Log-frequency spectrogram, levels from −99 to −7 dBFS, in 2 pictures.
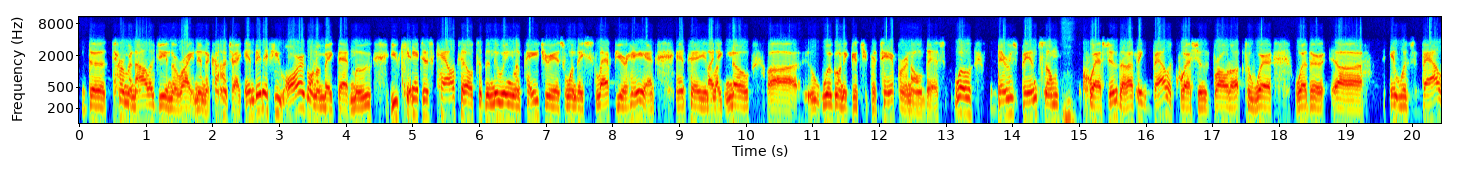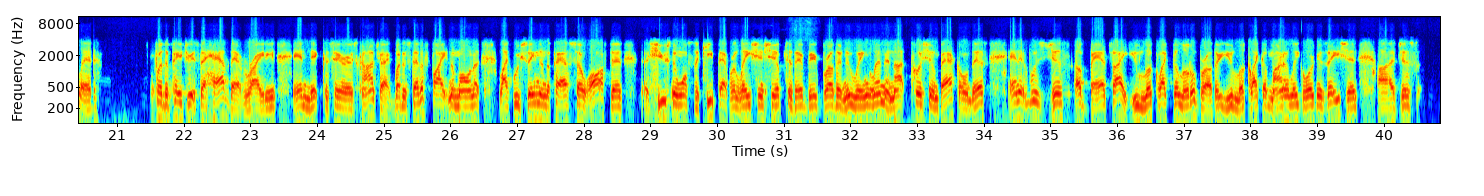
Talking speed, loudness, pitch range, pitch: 195 wpm, -21 LUFS, 110-130 Hz, 115 Hz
